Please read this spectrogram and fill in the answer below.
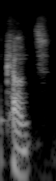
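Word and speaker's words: Kant: The classic one um where it all kind of started I guess was with uh Emanuel Kunt. Um and that is unfortunately how it's pronounced.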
